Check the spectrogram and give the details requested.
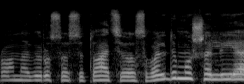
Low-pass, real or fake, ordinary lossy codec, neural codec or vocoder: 14.4 kHz; fake; AAC, 96 kbps; vocoder, 44.1 kHz, 128 mel bands, Pupu-Vocoder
